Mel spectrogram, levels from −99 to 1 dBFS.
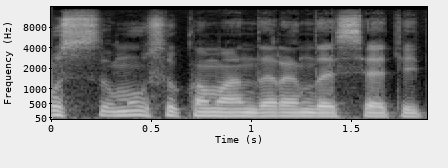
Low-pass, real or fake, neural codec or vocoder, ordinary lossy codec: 14.4 kHz; real; none; AAC, 96 kbps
